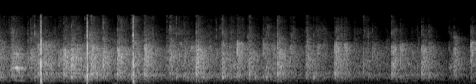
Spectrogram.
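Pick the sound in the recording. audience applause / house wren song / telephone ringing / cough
audience applause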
